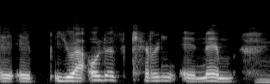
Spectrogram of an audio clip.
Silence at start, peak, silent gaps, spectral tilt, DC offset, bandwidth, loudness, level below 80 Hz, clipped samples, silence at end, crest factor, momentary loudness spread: 0 s; -2 dBFS; none; -8.5 dB/octave; under 0.1%; 6.4 kHz; -19 LUFS; -68 dBFS; under 0.1%; 0 s; 16 dB; 9 LU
